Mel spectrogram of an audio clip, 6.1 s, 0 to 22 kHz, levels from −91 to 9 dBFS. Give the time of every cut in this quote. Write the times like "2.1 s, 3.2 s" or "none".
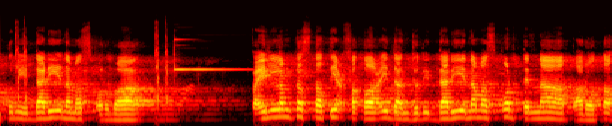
none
